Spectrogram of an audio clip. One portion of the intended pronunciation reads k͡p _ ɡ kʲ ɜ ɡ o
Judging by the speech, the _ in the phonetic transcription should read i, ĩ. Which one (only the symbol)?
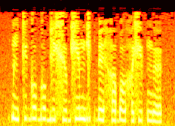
ĩ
